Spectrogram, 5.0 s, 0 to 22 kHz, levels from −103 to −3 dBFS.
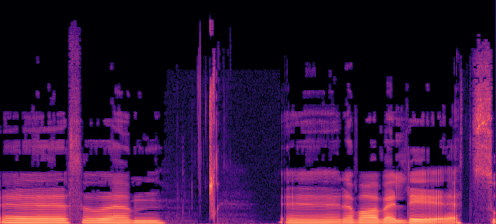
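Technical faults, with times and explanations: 1.13 s, damaged data in a compressed stream: a brief glitch cuts into the speech for roughly 10 ms. A short stretch of the encoded bitstream is corrupt at this point, so the decoder cannot parse the frame there correctly. It loses frame sync and scans ahead for the next valid frame header. Until it locks on again, the output is disrupted, and that disruption is the glitch.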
